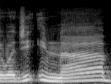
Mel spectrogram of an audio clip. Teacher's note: हमज़ा साकिना है, इसको झटका देकर पढ़ेंगे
